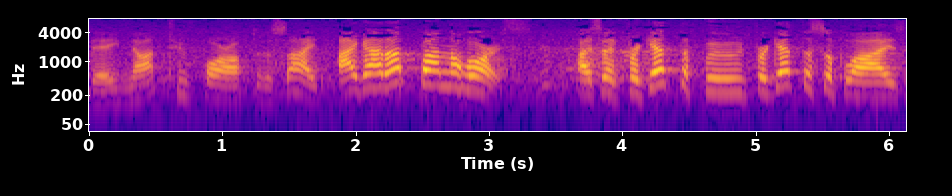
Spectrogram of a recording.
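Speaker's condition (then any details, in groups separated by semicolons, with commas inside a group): No condition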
